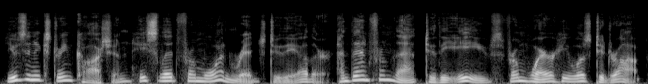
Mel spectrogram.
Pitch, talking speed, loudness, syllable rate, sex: 135 Hz, 220 wpm, -18 LUFS, 5.3 syllables/s, male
